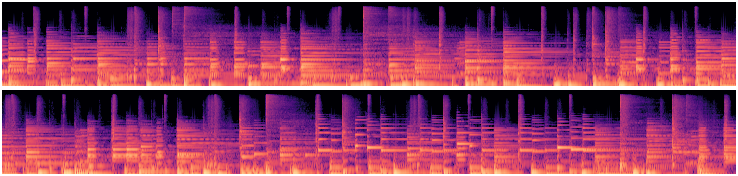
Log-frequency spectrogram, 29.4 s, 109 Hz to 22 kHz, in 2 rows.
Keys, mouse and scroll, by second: 13.8-14.9 scroll down 1, 19.4 double click, 20.2 middle click, 21.7 scroll, 21.8 scroll down 1, 22.3 middle click, 22.6 t, 22.9 z, 23.1-23.4 scroll down 1, 23.4-23.9 scroll up 1, 28.9 Escape.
